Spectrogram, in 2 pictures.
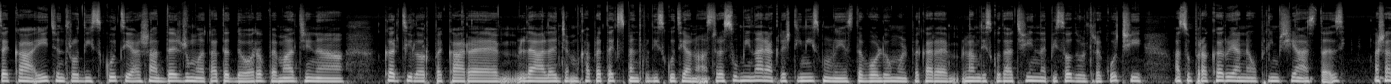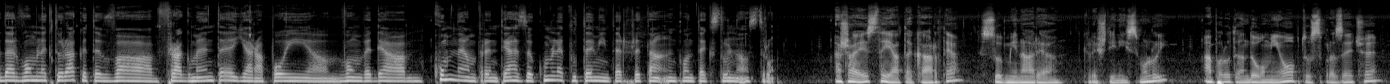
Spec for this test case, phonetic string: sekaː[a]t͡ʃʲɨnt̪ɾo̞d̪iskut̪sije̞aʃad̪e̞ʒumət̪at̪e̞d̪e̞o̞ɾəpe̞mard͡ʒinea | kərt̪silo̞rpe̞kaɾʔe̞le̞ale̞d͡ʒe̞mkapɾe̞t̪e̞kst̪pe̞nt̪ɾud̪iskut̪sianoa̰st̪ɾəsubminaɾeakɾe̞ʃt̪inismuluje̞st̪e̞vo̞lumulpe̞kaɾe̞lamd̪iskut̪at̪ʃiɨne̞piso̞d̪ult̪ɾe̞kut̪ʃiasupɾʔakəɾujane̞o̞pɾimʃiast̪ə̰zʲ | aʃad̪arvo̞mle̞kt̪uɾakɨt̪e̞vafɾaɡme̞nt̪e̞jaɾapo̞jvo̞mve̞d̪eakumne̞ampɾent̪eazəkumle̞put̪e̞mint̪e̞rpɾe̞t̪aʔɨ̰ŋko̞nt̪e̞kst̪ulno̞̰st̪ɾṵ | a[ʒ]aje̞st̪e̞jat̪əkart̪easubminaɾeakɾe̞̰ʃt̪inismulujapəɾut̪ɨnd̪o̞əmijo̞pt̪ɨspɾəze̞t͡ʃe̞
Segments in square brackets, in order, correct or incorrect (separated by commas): incorrect, incorrect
